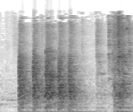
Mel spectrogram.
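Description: Loud, rapid knocking on a door, a quick run of blows followed by one more heavy knock near the end.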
